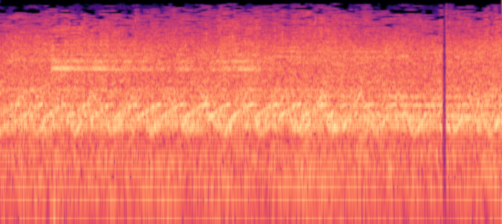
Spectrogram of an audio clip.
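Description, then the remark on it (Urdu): Several ambulance sirens wail at once, loud and continuous, their overlapping rising and falling tones filling a busy, noisy street scene for the whole stretch, as ambulances arrive at the site of a suicide bomb blast on a bus. “بعد کے مناظر آپ اس میں دیکھ رہے ہیں جس میں ایمبولینسز کی آوازیں بھی سنی جا سکتی ہیں.”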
